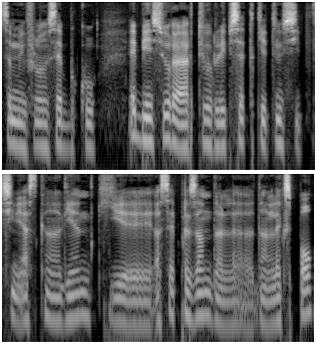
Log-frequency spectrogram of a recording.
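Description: A man's fairly low voice with a Bulgarian accent, very slow pace and fairly even intonation, in a very clean, dry, close recording with no echo and a silent background. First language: Bulgarian (speaking French). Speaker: animation filmmaker. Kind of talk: interview. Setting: studio. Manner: halting.

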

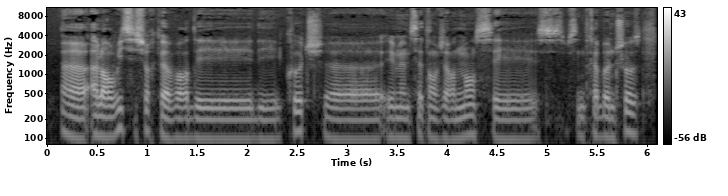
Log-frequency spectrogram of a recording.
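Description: The man speaks at a fairly low pitch in a monotone, flat intonation. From Champagne, France. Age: 20s. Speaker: student. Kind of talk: radio interview. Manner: halting.

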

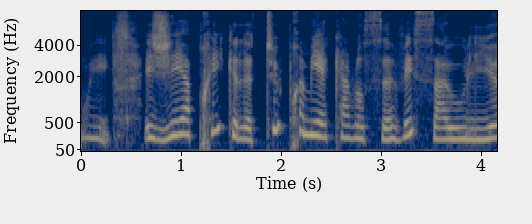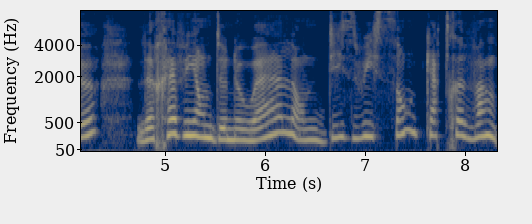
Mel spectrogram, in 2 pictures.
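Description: Lively intonation at a very slow pace, with a non-native accent, on a very clean recording with a silent background. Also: woman, fairly high pitch for a woman. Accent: foreign accent in French. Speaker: radio host. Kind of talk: radio interview.

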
